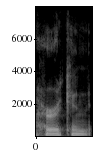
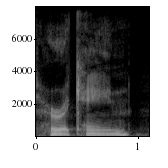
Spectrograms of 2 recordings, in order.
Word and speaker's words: Hurricane: as like many states there are uh local pronunciations of common words that are not um familiar to people outside the area but uh it is not pronounced hurricane is pronounced hurricane yeah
